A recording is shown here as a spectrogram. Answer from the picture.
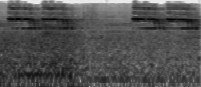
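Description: Birds chirping: a few short, high calls near the start and again about a second and a half in, over a steady background hiss.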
